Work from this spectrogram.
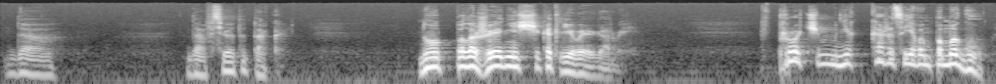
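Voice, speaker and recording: An actor playing a thoughtful, obliging doctor and wry confidant in an audio drama, musing hesitantly with dramatic pauses. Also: male voice, mid-range voice, big pitch swings, mellow, husky, exaggerated voice. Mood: incredulous, musing.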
